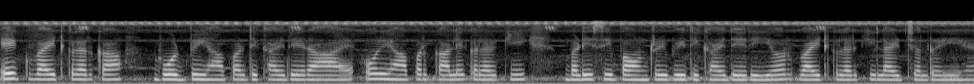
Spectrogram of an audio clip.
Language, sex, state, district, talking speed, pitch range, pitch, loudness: Hindi, female, Chhattisgarh, Raigarh, 210 wpm, 215-230 Hz, 225 Hz, -16 LUFS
